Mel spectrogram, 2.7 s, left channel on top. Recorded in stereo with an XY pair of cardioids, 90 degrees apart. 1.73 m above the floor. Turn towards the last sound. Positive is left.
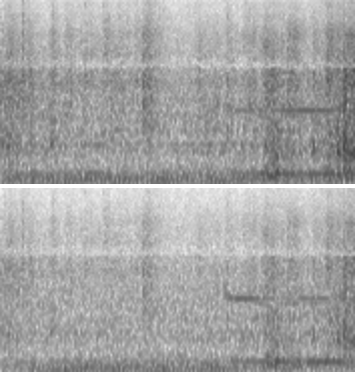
No sound to turn to.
